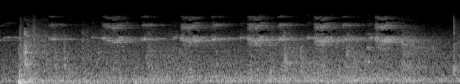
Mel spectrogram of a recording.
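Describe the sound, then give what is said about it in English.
A heavy fire door is opened: a sharp clunk of the latch, then a drawn-out metallic creak and scrape over a steady, noisy background rumble. “Now he's about to open a fire door.”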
